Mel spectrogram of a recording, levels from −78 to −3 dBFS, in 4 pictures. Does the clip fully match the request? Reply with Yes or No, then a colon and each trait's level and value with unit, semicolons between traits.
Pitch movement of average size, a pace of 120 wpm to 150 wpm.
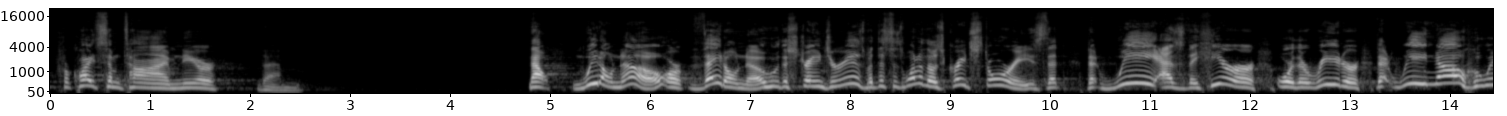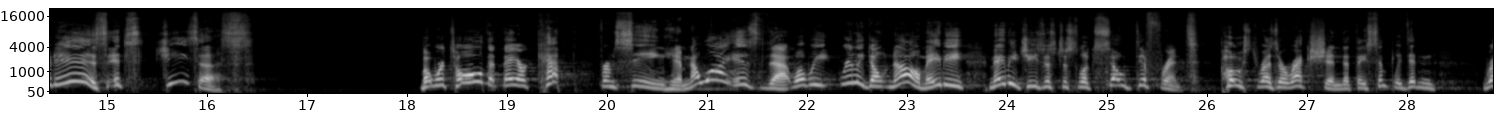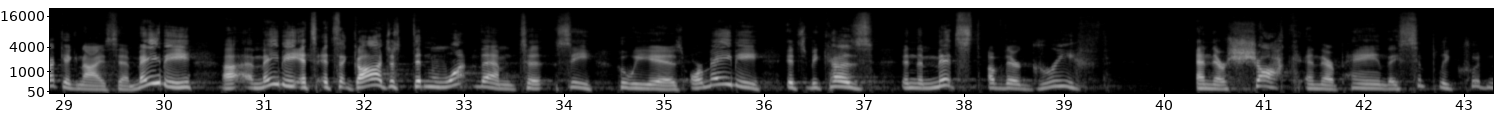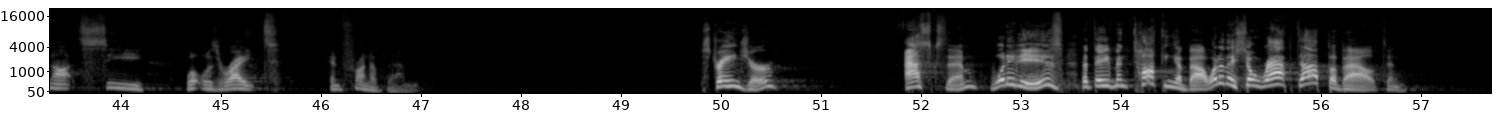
No: wide, 8.1 semitones; average, 145 wpm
